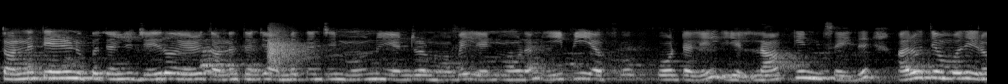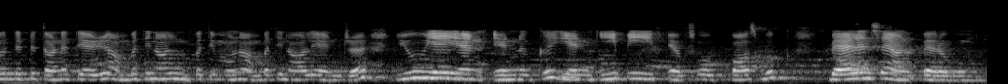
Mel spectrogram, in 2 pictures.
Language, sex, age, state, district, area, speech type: Tamil, female, 18-30, Tamil Nadu, Cuddalore, rural, read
